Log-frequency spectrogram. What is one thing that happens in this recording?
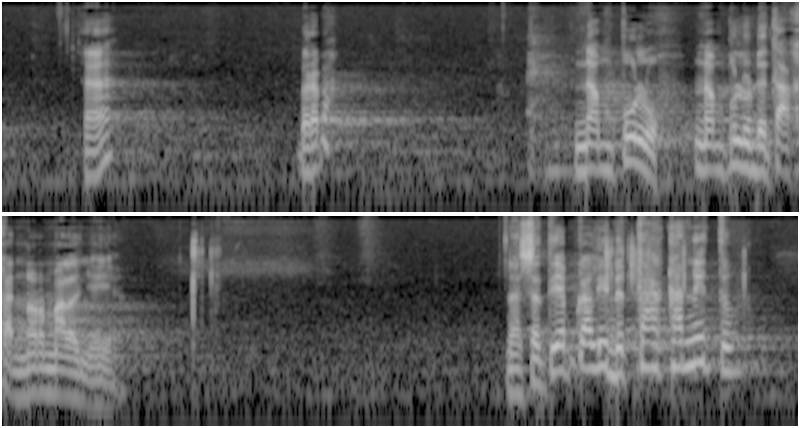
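A man speaks with animation into a microphone, in a slightly echoing room.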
